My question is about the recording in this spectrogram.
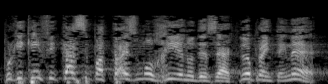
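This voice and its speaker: A Brazilian pastor preaching a sermon, often asking the congregation "amém?" and imitating shofar blasts. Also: male voice, high-pitched, lively intonation, brisk, a bit bright, breathy edge, in a large hall. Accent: Brazilian Portuguese.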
